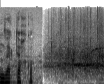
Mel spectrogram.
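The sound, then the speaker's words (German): After a brief spoken voice, a theatre audience breaks into applause and a standing ovation after a performance by young actors, dense clapping that holds steady for just over a second. “Nach der Vorstellung gibt es Applaus und Standing Ovations.”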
